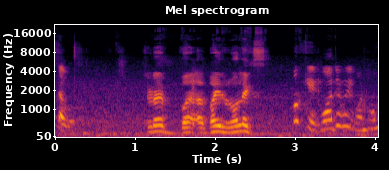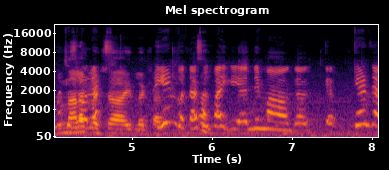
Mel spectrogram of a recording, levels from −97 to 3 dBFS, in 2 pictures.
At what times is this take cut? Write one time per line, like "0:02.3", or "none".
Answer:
0:02.7
0:05.4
